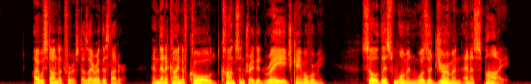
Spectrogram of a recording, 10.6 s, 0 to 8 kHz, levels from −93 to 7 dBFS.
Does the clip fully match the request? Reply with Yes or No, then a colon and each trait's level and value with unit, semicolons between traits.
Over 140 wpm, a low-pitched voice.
Yes: average, 170 wpm; low, 105 Hz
